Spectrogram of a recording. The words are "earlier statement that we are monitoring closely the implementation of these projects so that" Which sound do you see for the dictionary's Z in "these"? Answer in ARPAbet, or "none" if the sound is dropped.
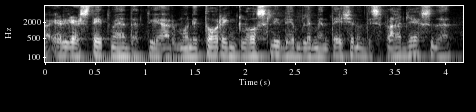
S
